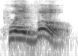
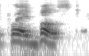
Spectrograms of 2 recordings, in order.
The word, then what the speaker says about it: Prevost: So for for everybody now he's American so it's not pronounced prevo uh like the French so it is prevost so because he's American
